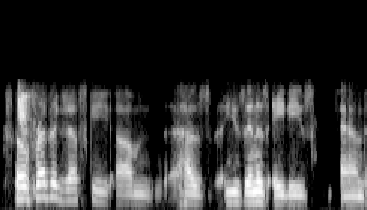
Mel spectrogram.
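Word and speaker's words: Rzewski: It's pronounced Jeffsky. It's a... – Seriously? Oh, wow. – Yeah. It's a Polish... I know, right? It's a Polish name. And so there's a lot of consonants that don't get pronounced.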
